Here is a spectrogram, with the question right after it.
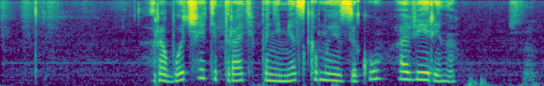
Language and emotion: Russian, positive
